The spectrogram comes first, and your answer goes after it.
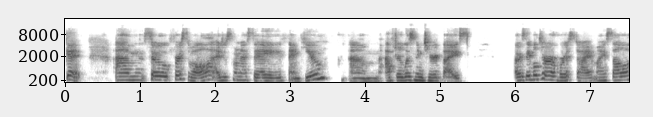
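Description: A woman speaks at a medium pitch with lively intonation. Her pace is fairly quick. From Ontario, Canada. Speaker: caller seeking fitness advice. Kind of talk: call-in question. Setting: video call. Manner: hesitant, many fillers.

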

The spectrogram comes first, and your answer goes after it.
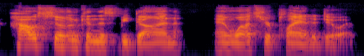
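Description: Against a quiet background, a man speaks in a normal speaking voice at medium pitch. His intonation is lively and his pace moderate. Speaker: podcast host. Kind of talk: interview.

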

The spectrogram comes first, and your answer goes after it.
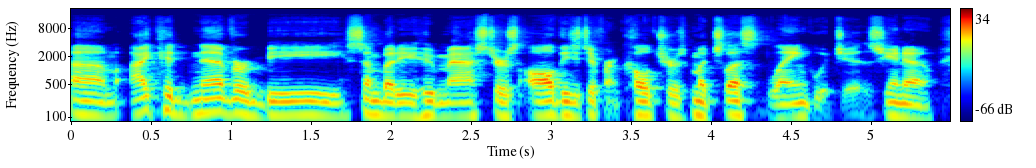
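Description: In a very clean recording with a silent background, a man with a fairly low pitch speaks fairly quickly in a bright, sharp tone, monotone and flat, with hardly any pauses. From Texas, Austin. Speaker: missionary, diaspora ministry leader. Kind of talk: interview. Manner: halting.

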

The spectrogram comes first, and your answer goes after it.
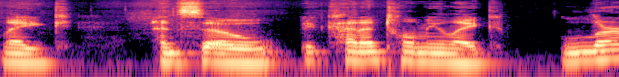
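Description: Somewhat breathy, a man with an American accent speaks in a dark, mellow tone. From Pittsburgh, US Midwest. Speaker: interior designer, design firm owner. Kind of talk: casual interview.

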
